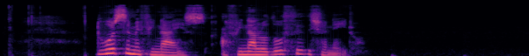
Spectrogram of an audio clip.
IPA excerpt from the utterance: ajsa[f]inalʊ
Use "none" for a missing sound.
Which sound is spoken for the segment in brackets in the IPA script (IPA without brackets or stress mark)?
f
